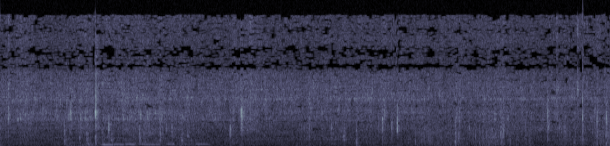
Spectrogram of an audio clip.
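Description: Light rain falling: a soft steady hiss with scattered drips.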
